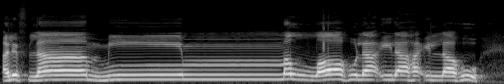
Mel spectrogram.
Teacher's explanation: जब आप वसल करते हैं तो आप इस मीम को इस तरीके से पढ़ते हैं कि दोनों मीम को मुशद्द बना देते हैं।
